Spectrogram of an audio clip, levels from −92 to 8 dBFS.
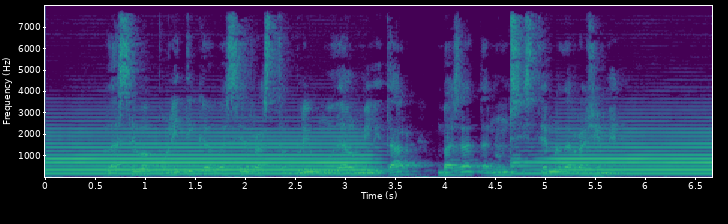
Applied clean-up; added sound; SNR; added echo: none; Brass instrument; -5 dB; none.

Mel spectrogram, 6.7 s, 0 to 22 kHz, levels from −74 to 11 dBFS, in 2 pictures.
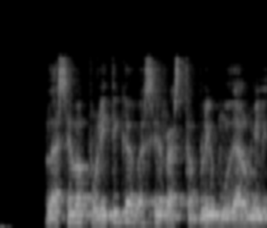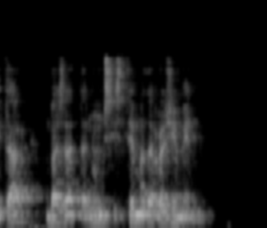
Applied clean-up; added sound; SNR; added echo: neural mask model Resemble Enhance denoiser.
